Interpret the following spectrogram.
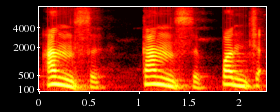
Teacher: नाक से अधिक सांस निकलते है और मुख से कम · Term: अनुस्वार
